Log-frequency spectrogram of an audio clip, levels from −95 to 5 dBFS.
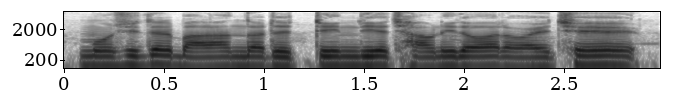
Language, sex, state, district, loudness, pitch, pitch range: Bengali, male, West Bengal, Cooch Behar, -13 LUFS, 130 Hz, 130-135 Hz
